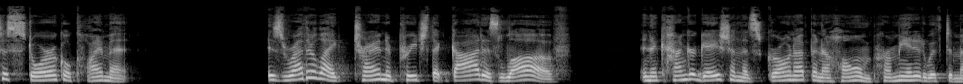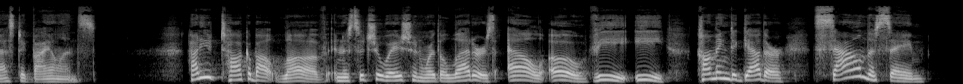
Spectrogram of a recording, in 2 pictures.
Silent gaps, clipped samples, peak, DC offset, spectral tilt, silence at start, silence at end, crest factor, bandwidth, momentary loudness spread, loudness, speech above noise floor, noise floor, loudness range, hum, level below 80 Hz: none; under 0.1%; -4 dBFS; under 0.1%; -3.5 dB/octave; 0 s; 0.4 s; 16 dB; 16.5 kHz; 7 LU; -18 LUFS; 56 dB; -75 dBFS; 3 LU; none; -70 dBFS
